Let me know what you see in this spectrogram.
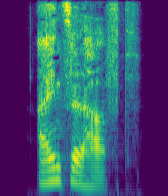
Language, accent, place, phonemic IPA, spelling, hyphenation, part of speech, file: German, Germany, Berlin, /ˈaɪ̯nt͡sl̩ˌhaft/, Einzelhaft, Ein‧zel‧haft, noun, De-Einzelhaft.ogg
- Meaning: solitary confinement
